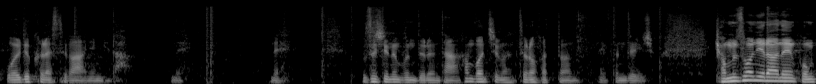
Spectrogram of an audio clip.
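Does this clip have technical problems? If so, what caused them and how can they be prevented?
Yes. Overdone noise removal runs throughout the speech. A noise reducer set too aggressively pulls individual frequency bands near its noise estimate down to almost nothing, taking quieter voice detail with them, leaving near-silent gaps with twinkling specks. Prevent it by using gentler reduction settings and checking the result by ear.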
